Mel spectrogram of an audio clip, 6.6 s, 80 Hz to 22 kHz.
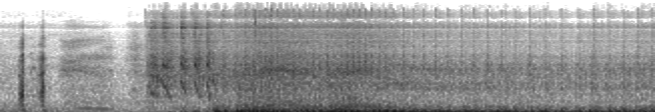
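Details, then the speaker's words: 2004 Yamaha VMAX with 4,400 km, unridden for over 15 years, after full rebuild with coil work: starter whirs briefly, then engine catches and settles into a deep, steady, even idle; healthy start. "let's start it now oh what a huge difference"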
